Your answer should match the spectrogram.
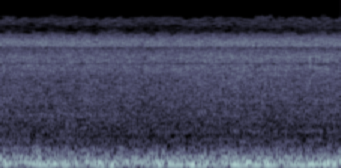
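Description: Steady cabin noise of a moving Fiat Uno on a rain-soaked road: low engine and road rumble with an even hiss of tyres on the wet surface.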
